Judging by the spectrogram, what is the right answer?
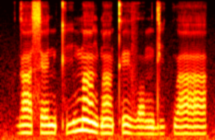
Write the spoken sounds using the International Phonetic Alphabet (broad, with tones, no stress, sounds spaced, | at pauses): ɡ a˨ s ɛ˨ n kʼ i˨˦ m ã˦˨ ɡ͡b ã˨ kʼ e˦˨ v ɔ˨ ŋ d i˨ kʷ aː˦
